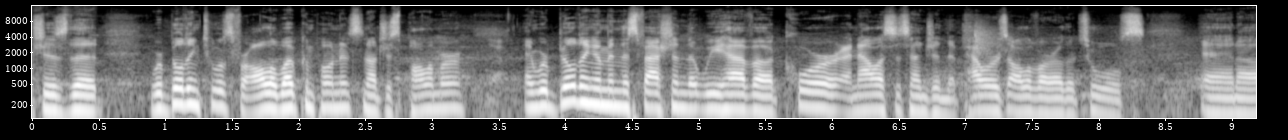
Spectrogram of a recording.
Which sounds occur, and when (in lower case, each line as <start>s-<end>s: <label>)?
0.0s-9.1s: background noise
0.0s-0.5s: man speaking
0.8s-3.3s: man speaking
3.6s-5.6s: man speaking
5.7s-8.3s: man speaking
